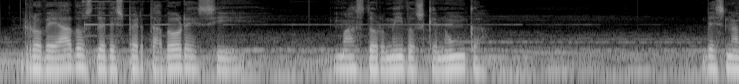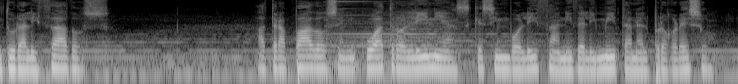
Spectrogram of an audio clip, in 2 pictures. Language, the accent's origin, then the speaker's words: Spanish; Alicante, Valencian Community, Spain; ahora en cuanto vuelva a Alicante, cuando pueda volver a mi tierra, ya me sentaré con ellos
